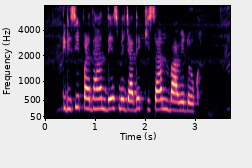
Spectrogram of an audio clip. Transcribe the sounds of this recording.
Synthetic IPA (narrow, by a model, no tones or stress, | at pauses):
kɾɪsipɾəd̪ʱaːnd̪eːsmẽd͡ʒaːd̪ekɪsaːnbaːʋeloːk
